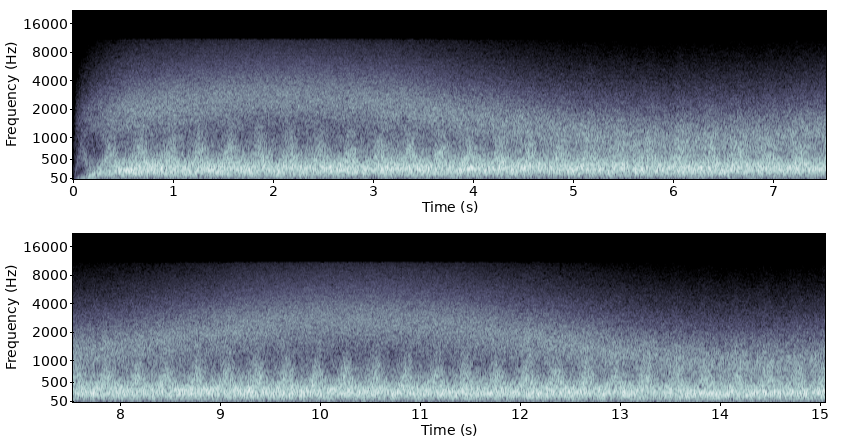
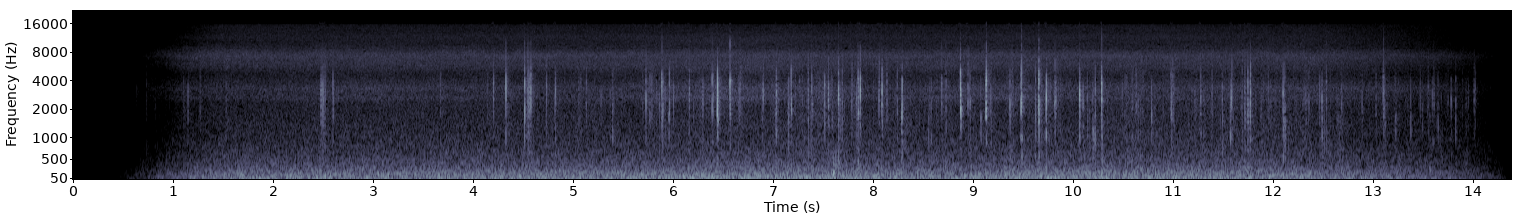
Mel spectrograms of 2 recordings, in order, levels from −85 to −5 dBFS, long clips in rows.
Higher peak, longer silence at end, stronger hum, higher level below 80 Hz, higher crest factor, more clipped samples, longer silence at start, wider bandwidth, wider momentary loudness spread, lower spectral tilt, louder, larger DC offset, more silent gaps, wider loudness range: first, -4 dBFS vs -8 dBFS; second, 0 s vs 0.2 s; neither; about the same, -46 dBFS vs -50 dBFS; second, 14 dB vs 34 dB; neither; second, 0.05 s vs 0.7 s; second, 11 kHz vs 17 kHz; second, 1 LU vs 13 LU; first, -7 dB/octave vs -2.5 dB/octave; first, -18 LUFS vs -40 LUFS; neither; neither; second, 1 LU vs 7 LU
